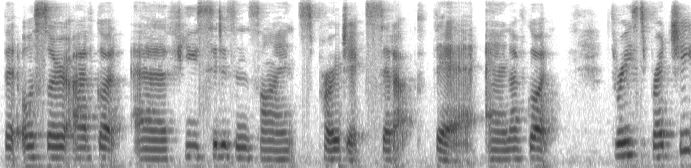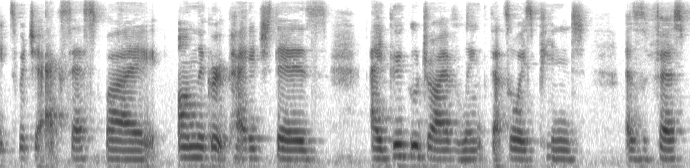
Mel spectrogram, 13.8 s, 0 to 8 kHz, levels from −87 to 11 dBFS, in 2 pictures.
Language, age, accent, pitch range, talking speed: English, 20-39, Australian, 155-180 Hz, 155 wpm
